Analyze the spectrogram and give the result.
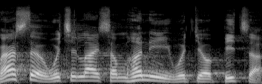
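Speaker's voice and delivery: mock-proud tone. Retelling what the temple staff said when offering food, imitating a proud offer. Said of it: "Very proudly".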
